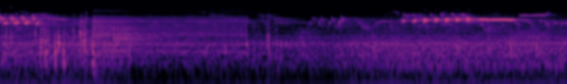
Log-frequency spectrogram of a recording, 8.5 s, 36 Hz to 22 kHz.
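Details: Eurasian Nuthatch in forest, recorded 27 February 2024: short bursts of rapid, high whistled notes at the start and near the end, the last run ending in a sustained pure whistle, with rustling and other faint bird notes between.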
